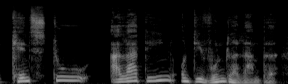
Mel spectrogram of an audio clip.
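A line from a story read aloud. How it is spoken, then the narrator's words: Plain. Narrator (German): fragte Max Quietsch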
